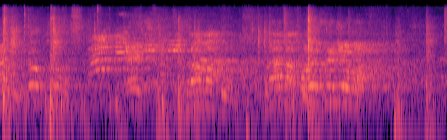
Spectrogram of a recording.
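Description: Men shouting ringside over a kickboxing bout, with a few sharp thuds of gloved punches and kicks landing, one near the start, one about a second in and one about three seconds in.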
